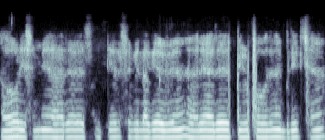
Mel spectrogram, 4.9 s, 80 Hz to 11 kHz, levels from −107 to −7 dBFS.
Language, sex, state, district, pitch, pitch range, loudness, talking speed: Hindi, male, Bihar, Jamui, 165 Hz, 160-165 Hz, -17 LUFS, 185 wpm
